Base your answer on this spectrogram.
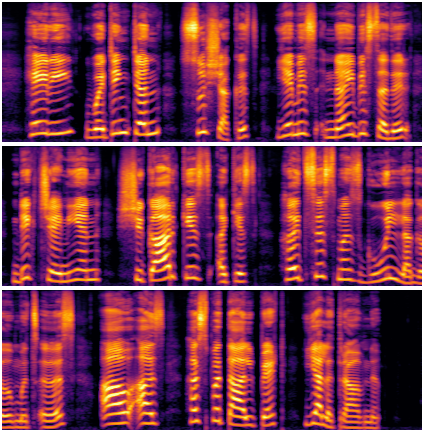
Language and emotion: Kashmiri, neutral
